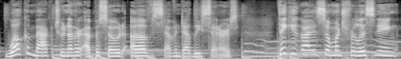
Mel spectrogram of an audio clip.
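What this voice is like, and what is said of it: Hoarse, congested voice. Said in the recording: “my hoarse voice ... I've been snorting allergies ... it feels like I have cement in one of my nostrils. So my voice has been hoarse for, I would say, like 3 weeks.”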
